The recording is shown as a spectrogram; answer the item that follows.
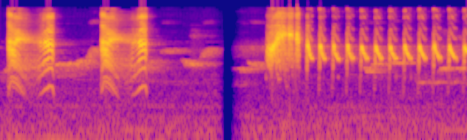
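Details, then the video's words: Long-tailed shrike singing as a lure for other shrikes: two hoarse, rasping bursts a second apart, a short pause, then a rapid series of bright, clipped chips repeated several times per second. "Kicau cendet gacor AMPUH EMOSI TINGGI, pancingan CENDET AGAR BUNYI"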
